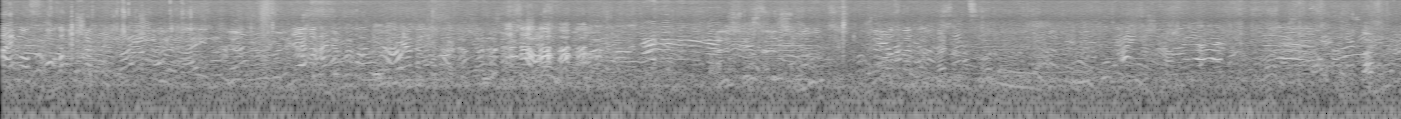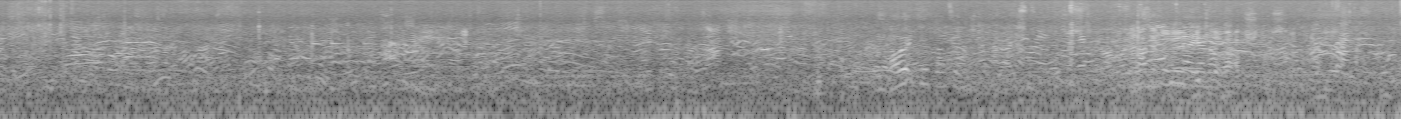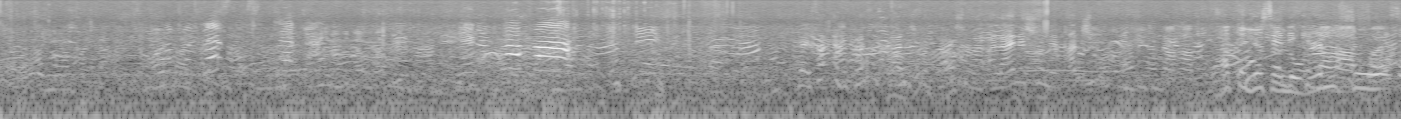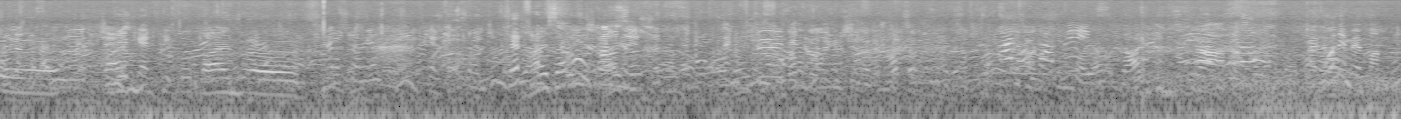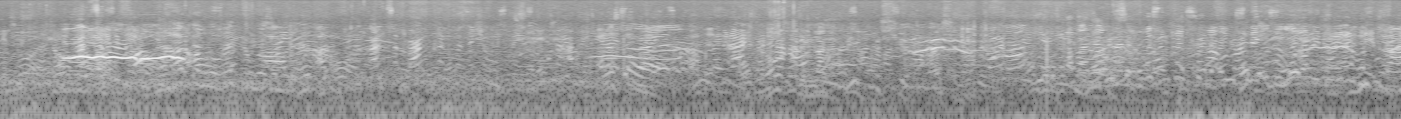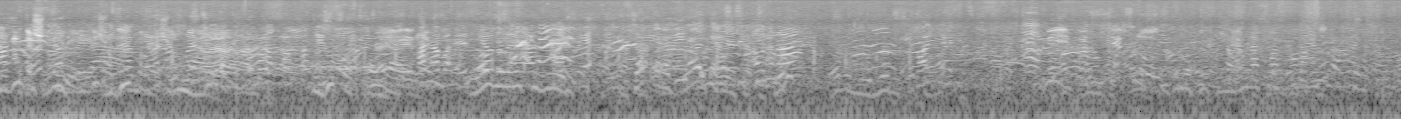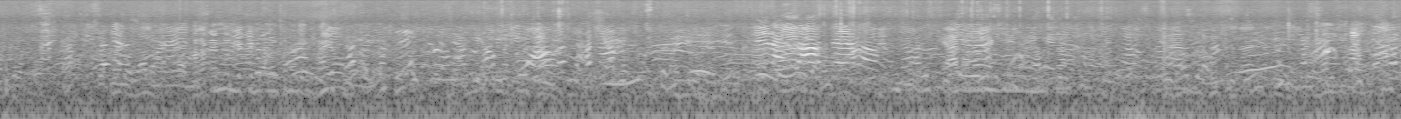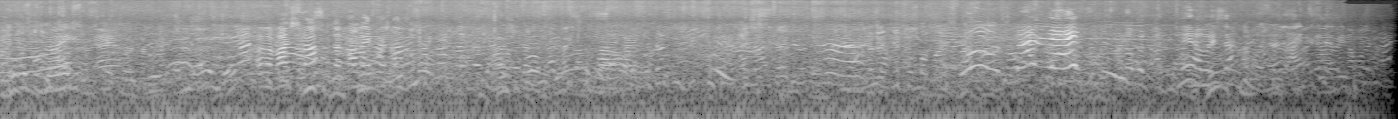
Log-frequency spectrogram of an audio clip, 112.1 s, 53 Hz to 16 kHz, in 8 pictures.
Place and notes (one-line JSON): {"title": "Düsseldorf, am Schürberg, Schlittenhang - düsseldorf, am schürberg, schlittenhang", "date": "2009-01-12 16:32:00", "description": "Ein Sonntag im Winter, mittags am prominenten Rodelhang der Region, grösseres Volksaufkommen am zentralen Abfahrtshügel\nsoundmap nrw - topographic field recordings, listen to the people", "latitude": "51.27", "longitude": "6.86", "altitude": "97", "timezone": "Europe/Berlin"}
